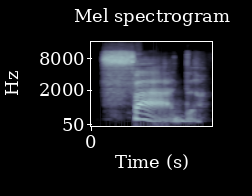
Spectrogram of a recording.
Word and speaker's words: fade: means test and then the last one is fad. Fad means blend and it spell exactly like to fade fad blend.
